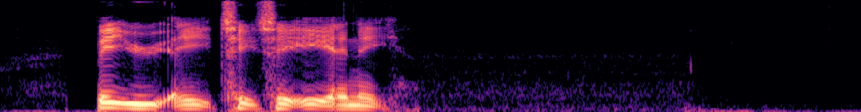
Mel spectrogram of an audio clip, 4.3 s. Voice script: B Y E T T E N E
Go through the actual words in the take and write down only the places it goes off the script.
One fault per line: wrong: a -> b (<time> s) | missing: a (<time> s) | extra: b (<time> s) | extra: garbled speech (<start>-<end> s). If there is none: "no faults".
no faults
